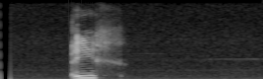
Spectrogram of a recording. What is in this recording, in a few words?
tzutujil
